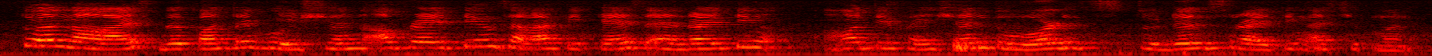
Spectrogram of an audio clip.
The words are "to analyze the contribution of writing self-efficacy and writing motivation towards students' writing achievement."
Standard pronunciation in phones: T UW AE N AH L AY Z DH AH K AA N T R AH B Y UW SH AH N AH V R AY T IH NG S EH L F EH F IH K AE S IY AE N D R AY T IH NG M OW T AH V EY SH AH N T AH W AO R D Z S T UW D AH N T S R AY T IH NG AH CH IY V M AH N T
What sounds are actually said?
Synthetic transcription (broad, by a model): T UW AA N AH L AY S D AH K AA N T R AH B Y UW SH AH N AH F R AY T IH NG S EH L EH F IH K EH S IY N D R AY T IH NG M OW T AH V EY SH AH N T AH W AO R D S T UW D AH N T S R AY T IH NG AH CH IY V M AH N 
